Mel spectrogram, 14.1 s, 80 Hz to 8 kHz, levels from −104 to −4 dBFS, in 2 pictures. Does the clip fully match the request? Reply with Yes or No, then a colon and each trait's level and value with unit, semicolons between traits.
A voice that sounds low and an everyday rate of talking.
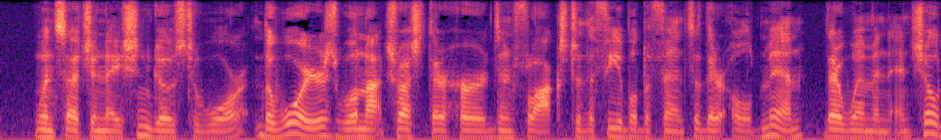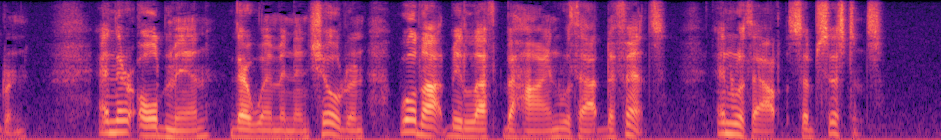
Yes: low, 115 Hz; average, 195 wpm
